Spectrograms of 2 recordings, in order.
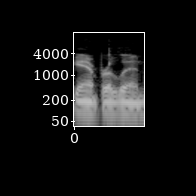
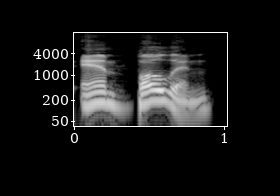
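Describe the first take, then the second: First: The name is said quickly, with syllables run together. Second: The name is said at a slow, careful pace. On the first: "said fast enough, it sounds like Anne Boleyn" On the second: "you're right. It's Anne Boleyn"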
